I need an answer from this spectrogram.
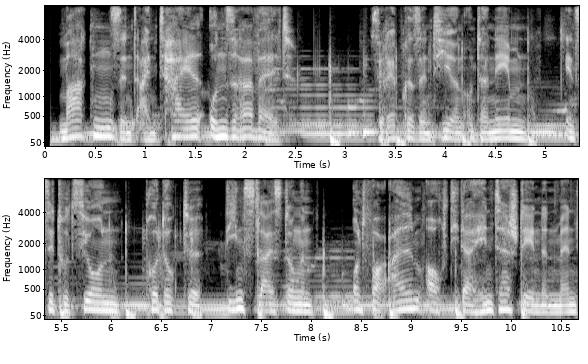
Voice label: german corporate

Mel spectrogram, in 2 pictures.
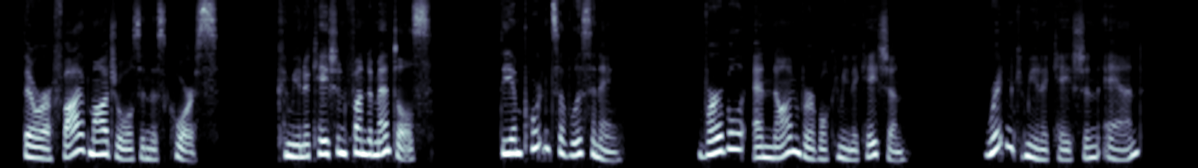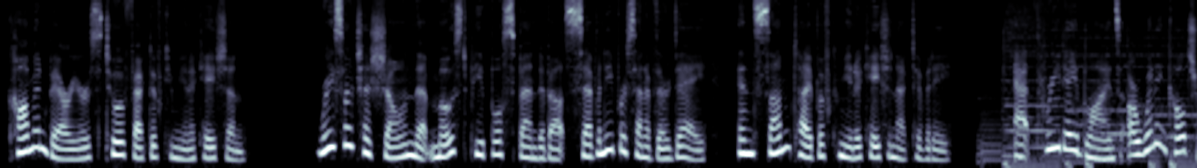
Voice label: elearning

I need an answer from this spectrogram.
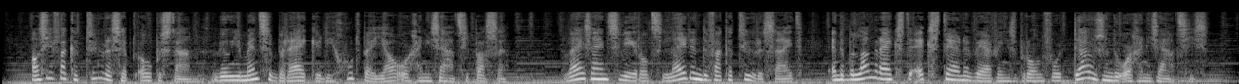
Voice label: Explainer Dutch

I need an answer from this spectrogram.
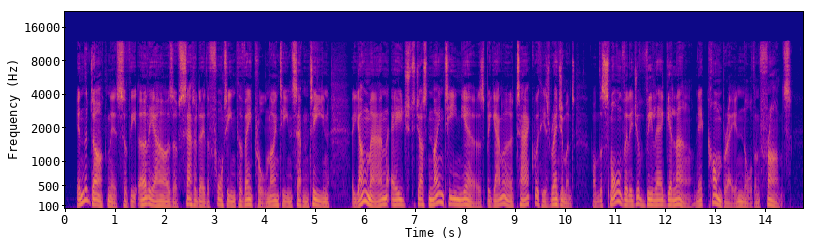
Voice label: audiobook

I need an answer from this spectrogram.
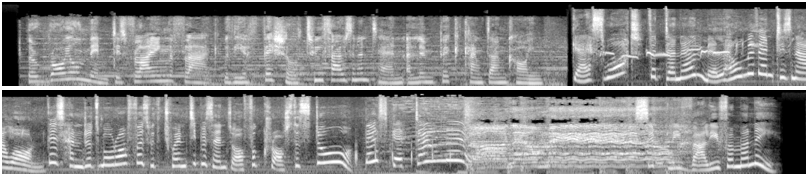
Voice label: welsh accent

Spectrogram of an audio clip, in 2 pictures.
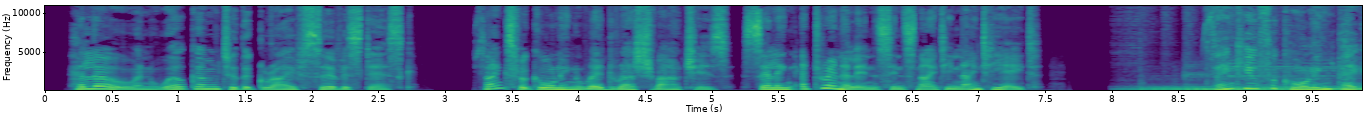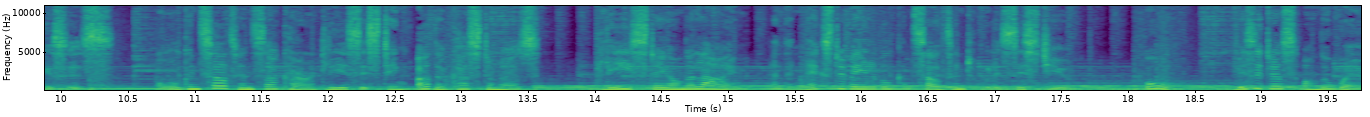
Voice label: Telephone English

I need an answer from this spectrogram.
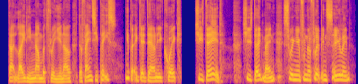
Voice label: cockney

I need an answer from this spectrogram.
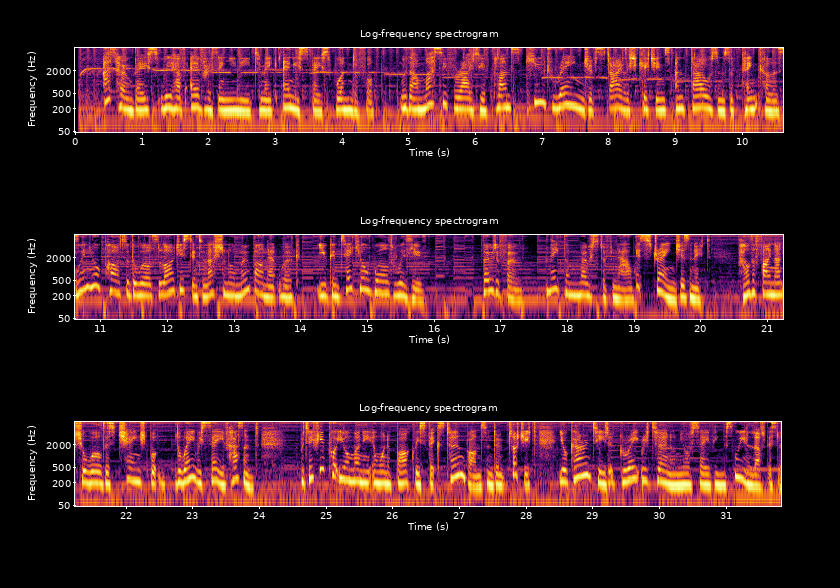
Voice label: commercial

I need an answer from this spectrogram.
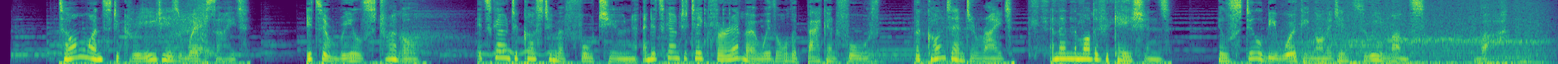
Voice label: Explainer English

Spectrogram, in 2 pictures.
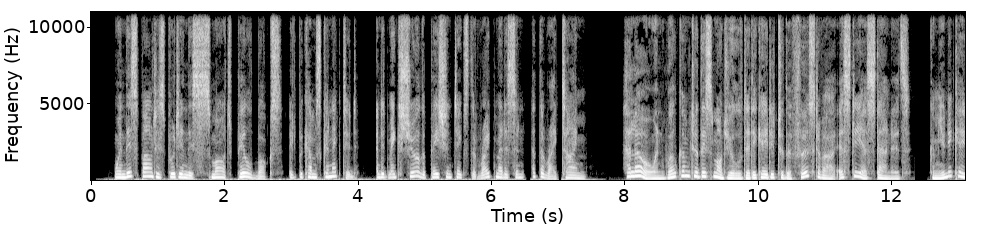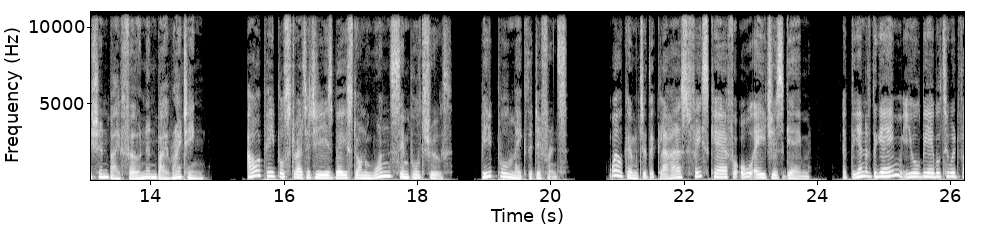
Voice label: E-learning English

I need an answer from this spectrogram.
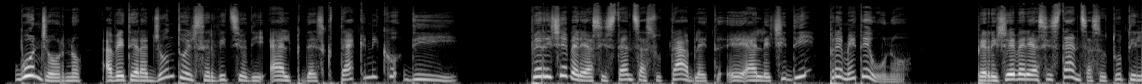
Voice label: telephone

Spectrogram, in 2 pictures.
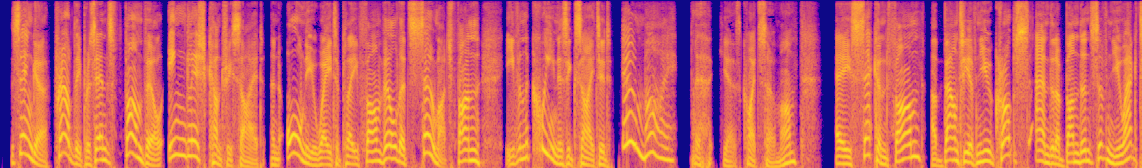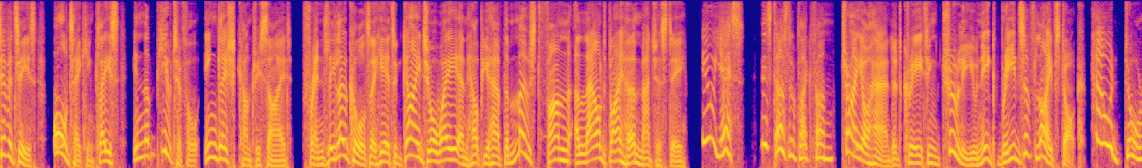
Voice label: posh

